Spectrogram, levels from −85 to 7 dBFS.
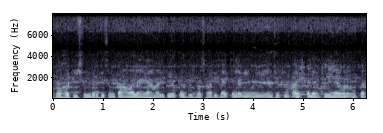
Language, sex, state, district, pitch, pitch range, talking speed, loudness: Hindi, male, Delhi, New Delhi, 130 Hz, 125-135 Hz, 250 wpm, -17 LUFS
